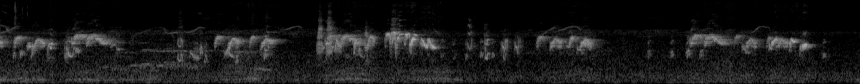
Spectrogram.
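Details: Morning red-whiskered bulbul competition song: bright warbled phrases of a few notes each, given in four spaced bursts, with quick chirps in between.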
